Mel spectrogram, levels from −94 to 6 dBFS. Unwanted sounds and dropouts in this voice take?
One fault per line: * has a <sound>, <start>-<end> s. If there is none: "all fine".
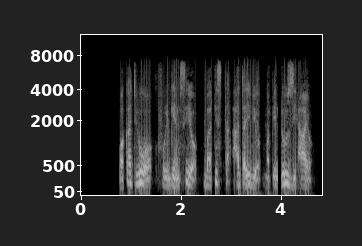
* has a dropout, 3.9-4.0 s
